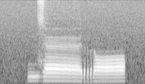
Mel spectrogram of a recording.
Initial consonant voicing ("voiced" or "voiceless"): voiced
